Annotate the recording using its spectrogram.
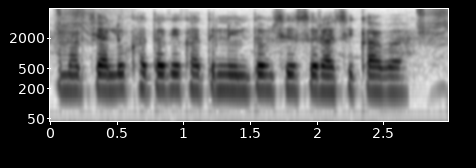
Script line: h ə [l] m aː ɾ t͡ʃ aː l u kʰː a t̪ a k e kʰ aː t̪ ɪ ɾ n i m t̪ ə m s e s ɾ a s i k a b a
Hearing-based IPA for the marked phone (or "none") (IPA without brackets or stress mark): none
